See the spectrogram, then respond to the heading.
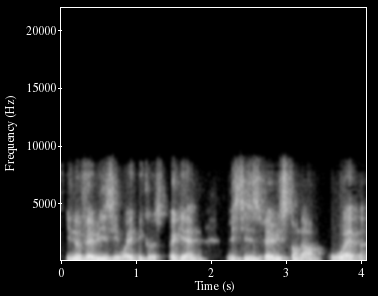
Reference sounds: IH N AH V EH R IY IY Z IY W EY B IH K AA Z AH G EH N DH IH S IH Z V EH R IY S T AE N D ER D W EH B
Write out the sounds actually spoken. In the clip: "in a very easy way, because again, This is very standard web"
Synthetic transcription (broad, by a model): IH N AH V EH R IY IY Z IY W EY B IH K AA Z AH G EH N DH IH S IH Z V EH R IY S T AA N D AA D W EH B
